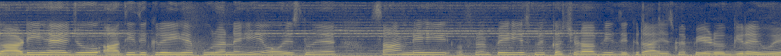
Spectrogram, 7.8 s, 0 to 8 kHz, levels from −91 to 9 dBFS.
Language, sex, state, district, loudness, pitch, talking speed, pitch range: Hindi, female, Bihar, Patna, -17 LUFS, 240 Hz, 205 wpm, 230-255 Hz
